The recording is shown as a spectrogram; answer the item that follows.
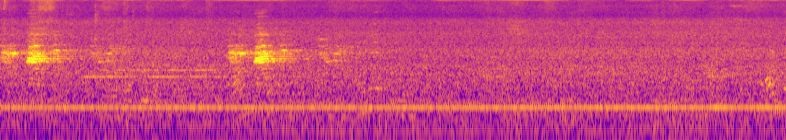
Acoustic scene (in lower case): subway train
